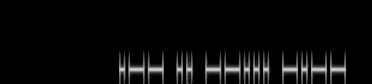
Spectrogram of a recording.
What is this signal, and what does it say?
Morse code, heard as a keyed tone, about 25 wpm, 700 Hz. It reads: WI7Y
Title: USA Call Signs 25wpm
